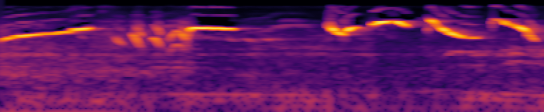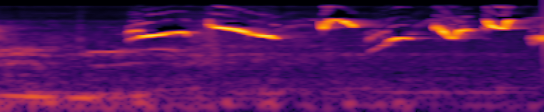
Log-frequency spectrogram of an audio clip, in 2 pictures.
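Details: A tutor Black-throated canary kept to provoke other birds into singing pours out long rising whistles and steep downward-swooping notes, separated by short gaps, over a quiet low background hum.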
